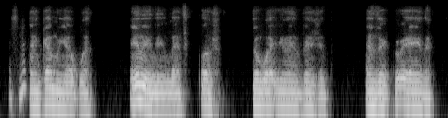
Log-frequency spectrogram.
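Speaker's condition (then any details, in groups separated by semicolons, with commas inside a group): ALS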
